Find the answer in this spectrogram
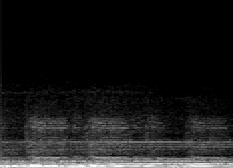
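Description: Slowed, reverb-heavy nasheed: layered voices holding long, steady notes.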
